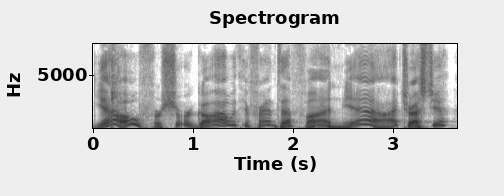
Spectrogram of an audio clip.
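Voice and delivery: high mock cheerful permission; mock sweet boyfriend. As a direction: play the overly easygoing boyfriend. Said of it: "like L J said".

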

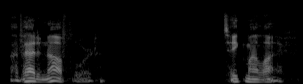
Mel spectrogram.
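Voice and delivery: soft, spent plea to God; weary prayer. Acted. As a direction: pray it quietly, worn out and giving up. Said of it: "prayed that he might die".

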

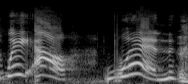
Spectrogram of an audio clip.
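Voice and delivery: high, puzzled call; imitating a woman caught off guard; retold calling after someone. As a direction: call him back in confusion. Retold calling after man leaving.

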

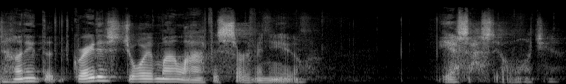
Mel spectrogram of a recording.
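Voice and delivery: tender reassurance. Retold or imitated. Husband's tender reply to wife.

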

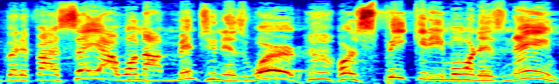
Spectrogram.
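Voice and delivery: loud, fervent preaching shout; full-force preaching. Acted. Repeated Jeremiah at full force.

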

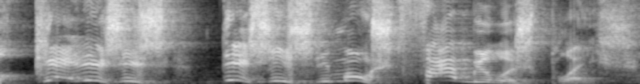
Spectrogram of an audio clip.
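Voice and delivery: high, put-on Dutch accent. Performer describing a country for guessers, in a Dutch accent. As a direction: ham up a dubious Dutch accent.

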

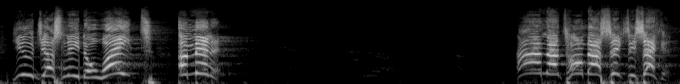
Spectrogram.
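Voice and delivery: loud, high, shouted exhortation; full-force preaching. Real, not acted. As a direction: belt it out to rouse the congregation.

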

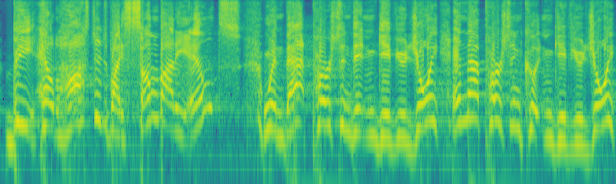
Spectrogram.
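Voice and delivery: very high-pitched, urgent pulpit challenge; impassioned preaching. Real, not acted. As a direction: press the congregation with rising questions.

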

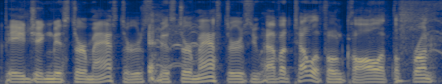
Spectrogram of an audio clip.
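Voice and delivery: flat announcer voice, lightly done; flat echoey PA page. Pretend. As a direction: read it like a tannoy page. Mock PA page from movie.

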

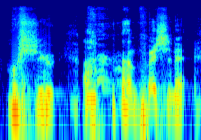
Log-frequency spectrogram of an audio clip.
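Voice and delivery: "oh shoot" with a laugh. Retold or imitated. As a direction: caught out, laughing it off. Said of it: "So I'm like".

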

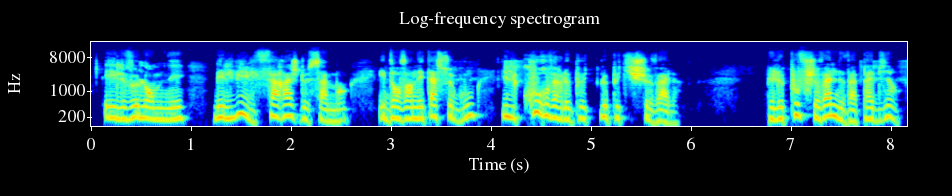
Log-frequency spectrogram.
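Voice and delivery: usual speaking voice

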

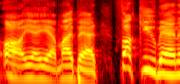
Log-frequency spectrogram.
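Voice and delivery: mock apology. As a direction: sneer the sorry, then bark the insult.

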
